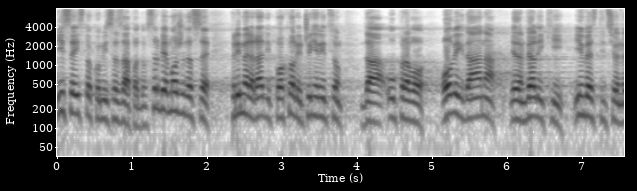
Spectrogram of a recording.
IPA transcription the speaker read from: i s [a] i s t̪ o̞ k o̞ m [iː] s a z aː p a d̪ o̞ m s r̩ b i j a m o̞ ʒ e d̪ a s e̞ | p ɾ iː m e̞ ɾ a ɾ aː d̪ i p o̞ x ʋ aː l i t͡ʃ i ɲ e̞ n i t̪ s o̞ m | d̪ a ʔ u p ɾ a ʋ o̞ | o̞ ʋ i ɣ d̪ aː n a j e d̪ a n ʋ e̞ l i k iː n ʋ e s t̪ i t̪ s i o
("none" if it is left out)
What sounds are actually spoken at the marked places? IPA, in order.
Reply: a, i

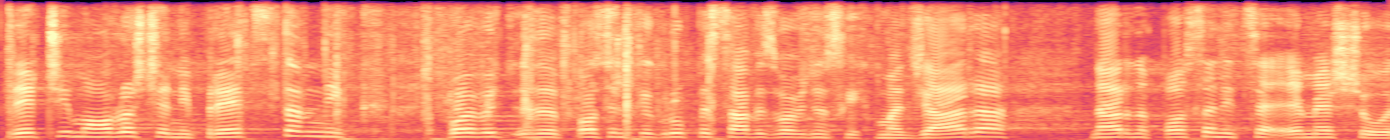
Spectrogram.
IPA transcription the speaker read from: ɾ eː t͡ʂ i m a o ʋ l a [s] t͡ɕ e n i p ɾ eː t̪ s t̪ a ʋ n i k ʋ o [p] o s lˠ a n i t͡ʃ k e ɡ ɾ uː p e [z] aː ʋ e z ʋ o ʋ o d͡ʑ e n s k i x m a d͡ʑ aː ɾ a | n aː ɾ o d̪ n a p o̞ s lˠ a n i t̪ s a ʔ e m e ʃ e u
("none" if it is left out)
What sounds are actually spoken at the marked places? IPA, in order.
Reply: ʃ, p, s

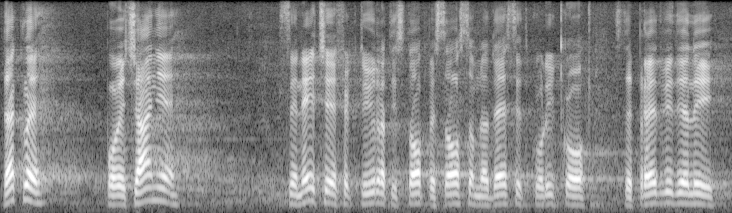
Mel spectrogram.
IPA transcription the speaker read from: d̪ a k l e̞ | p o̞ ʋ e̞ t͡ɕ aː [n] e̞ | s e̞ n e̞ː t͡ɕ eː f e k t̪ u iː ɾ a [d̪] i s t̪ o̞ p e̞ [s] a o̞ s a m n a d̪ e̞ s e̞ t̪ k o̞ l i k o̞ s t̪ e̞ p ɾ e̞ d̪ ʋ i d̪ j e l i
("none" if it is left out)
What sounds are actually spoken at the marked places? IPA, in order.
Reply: ɲ, t̪, s

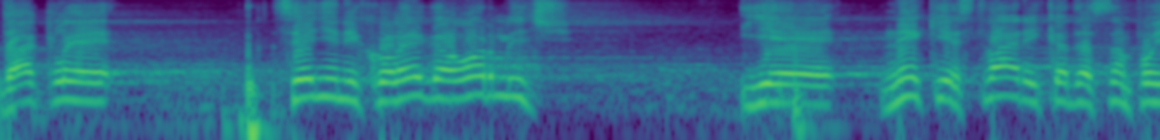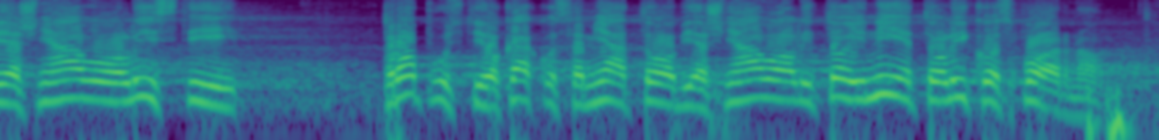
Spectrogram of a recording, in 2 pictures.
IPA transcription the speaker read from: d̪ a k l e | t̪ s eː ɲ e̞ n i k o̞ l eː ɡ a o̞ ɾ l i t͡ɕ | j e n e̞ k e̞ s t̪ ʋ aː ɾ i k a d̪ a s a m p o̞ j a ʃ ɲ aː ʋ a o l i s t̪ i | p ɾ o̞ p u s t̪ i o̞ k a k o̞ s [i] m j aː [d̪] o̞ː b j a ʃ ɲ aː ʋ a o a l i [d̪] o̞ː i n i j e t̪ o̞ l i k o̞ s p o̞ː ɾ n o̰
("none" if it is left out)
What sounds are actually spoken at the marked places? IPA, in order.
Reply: a, t̪, t̪

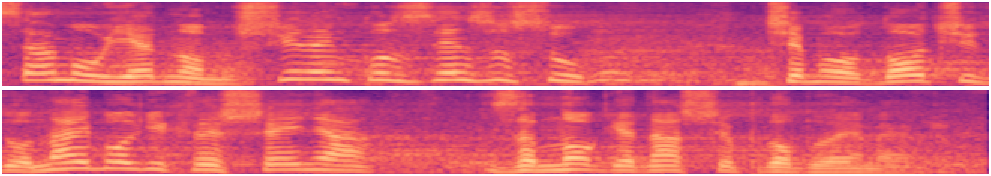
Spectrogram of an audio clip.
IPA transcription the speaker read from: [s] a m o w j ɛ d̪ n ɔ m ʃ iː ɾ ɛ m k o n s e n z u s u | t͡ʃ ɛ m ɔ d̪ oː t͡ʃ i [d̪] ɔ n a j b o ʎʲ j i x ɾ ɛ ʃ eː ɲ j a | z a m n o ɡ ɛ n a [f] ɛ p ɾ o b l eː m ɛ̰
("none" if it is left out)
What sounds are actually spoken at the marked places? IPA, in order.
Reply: s, d̪, ʃ

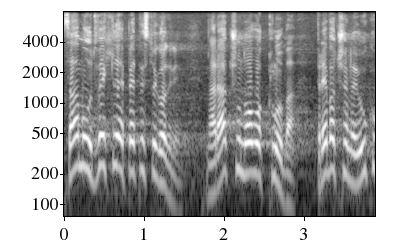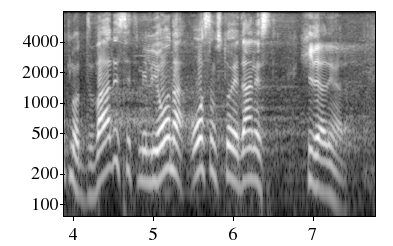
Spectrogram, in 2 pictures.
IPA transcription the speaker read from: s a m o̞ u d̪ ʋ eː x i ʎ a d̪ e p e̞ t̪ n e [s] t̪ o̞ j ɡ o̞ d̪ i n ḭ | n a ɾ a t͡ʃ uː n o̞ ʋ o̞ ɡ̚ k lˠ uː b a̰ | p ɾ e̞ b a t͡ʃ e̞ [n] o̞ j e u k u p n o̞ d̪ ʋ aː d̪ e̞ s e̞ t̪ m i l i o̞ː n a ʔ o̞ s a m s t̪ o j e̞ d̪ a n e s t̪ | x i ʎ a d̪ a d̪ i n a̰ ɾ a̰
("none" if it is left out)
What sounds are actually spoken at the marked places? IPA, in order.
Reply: s, n

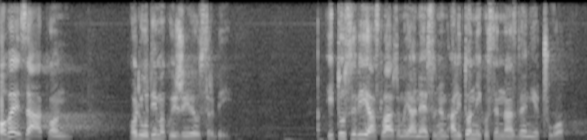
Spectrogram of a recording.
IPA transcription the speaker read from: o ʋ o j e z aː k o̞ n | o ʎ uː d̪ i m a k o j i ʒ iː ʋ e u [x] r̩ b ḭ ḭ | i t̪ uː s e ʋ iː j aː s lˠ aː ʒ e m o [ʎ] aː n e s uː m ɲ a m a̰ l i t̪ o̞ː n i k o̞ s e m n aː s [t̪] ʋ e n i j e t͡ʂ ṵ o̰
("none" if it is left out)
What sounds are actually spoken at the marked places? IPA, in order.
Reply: s, j, d̪

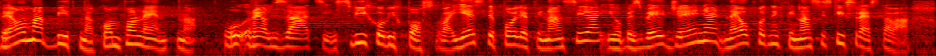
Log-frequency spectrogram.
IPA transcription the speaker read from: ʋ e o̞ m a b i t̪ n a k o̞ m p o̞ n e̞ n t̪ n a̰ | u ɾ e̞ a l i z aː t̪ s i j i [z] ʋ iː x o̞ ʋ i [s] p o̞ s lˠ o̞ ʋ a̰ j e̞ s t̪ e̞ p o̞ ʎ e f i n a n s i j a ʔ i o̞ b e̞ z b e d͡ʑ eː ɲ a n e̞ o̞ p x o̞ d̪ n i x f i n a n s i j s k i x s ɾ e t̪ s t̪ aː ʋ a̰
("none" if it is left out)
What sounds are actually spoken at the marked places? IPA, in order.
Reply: s, x

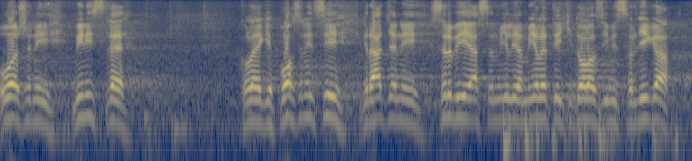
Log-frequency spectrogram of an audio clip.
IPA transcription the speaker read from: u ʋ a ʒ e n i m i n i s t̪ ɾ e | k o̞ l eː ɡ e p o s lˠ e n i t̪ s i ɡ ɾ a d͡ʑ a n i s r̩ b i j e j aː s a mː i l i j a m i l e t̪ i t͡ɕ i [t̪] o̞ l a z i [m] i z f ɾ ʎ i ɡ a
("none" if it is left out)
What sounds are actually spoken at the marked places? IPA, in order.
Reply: d̪, m

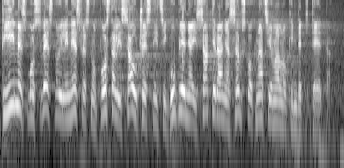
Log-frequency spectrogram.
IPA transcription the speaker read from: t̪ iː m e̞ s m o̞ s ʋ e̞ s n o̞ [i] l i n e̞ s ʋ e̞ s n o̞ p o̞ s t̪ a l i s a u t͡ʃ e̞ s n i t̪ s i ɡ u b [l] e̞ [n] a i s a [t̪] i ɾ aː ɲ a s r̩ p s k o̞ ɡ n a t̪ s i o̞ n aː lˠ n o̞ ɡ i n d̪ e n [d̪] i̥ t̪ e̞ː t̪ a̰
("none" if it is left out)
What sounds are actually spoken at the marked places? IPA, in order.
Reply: i, ʎ, ɲ, t̪, t̪

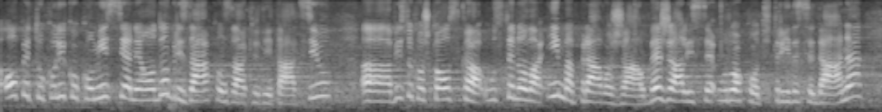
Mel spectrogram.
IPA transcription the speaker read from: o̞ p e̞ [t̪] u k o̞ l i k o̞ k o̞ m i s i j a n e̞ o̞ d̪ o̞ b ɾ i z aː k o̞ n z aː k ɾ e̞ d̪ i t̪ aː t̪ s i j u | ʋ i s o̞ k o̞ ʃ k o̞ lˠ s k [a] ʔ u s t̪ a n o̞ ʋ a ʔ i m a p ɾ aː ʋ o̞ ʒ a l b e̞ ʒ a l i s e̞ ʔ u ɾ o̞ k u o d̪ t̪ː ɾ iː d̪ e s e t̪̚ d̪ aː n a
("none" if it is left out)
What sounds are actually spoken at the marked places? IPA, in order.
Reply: t̪, a

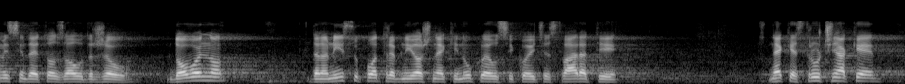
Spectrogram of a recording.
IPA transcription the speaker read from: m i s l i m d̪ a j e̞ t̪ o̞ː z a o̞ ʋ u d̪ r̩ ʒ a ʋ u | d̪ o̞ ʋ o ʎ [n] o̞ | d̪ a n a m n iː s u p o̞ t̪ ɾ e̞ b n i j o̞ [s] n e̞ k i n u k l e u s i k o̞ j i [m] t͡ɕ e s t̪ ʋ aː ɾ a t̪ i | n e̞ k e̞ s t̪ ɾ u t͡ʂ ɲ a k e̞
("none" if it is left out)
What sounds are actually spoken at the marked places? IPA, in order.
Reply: n, ʃ, none

